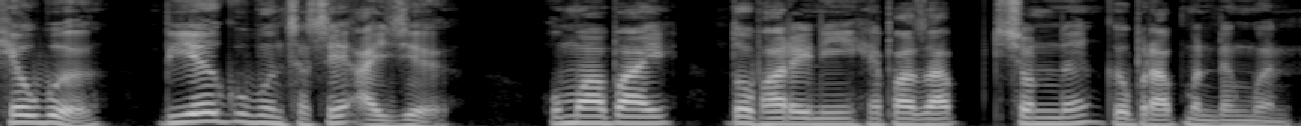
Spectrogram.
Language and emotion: Bodo, neutral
